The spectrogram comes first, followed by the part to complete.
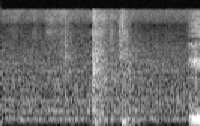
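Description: Quiet handling of a tarot deck as a card is drawn off the top, with a short soft click about a second in, over a faint steady hum.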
